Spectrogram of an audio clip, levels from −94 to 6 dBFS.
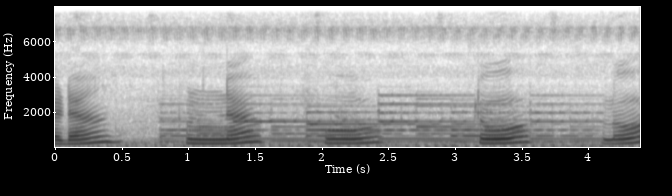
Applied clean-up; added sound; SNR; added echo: none; Electric guitar; 10 dB; none.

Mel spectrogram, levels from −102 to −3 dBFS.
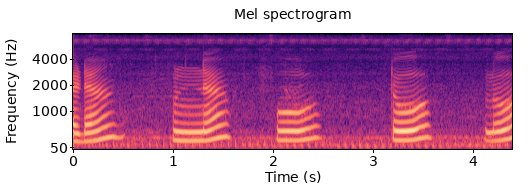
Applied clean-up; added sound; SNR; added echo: none; none; none; none.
